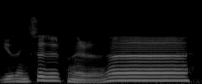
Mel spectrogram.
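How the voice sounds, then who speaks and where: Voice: medium pitch, lively intonation, slow, fairly bright tone, a little hiss or hum. A gamer giving casual let's-play commentary, with playful sing-song asides to the game's characters. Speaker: gamer narrating a playthrough.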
